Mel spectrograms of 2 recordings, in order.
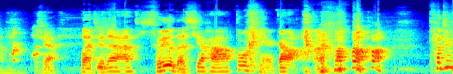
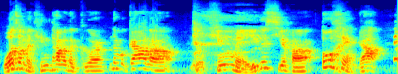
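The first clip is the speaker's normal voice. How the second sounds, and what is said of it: Put-on accent. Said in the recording (Chinese): “我为啥要用这个口音？”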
